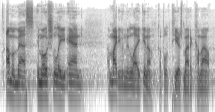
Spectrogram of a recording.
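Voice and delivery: ordinary talk, nothing marked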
